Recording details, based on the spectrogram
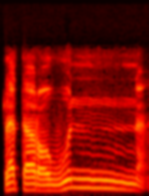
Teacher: ini wunna dibaca gunnah.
